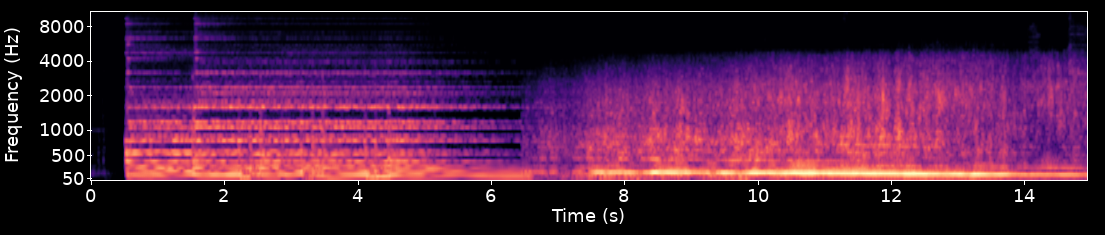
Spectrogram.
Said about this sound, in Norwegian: Lyden av seier, sa britene når de hørte dette under annen verdenskrig. Det legendariske jagerflyet Spitfire med sin V12 Rolls-Royce Merlin-motor.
